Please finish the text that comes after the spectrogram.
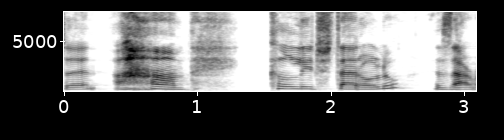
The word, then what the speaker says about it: Kılıçdaroğlu: a runoff election between Erdogan and, help me pronounce it, Kılıçdaroğlu. Is that right? Yes, Kılıçdaroğlu.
